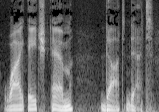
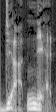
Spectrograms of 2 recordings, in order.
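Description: First: Radio voice. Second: Said in the usual way. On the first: Acted. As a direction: drop into a radio announcer voice. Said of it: "got all radio, radio voice on you". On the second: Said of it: "I don't know why I just got all radio".

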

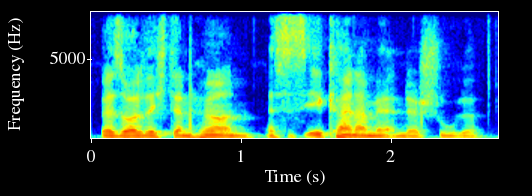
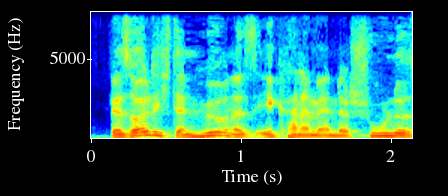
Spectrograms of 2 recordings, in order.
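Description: First: Said in the usual way. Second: Higher, louder, fast sneering taunt; mocking laugh voice. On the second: A narrator's reading. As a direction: jeer at her, rushing the words. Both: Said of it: "sagte er lachend".

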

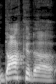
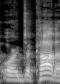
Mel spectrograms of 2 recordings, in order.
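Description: First: "Dakota" as TAH-kuh-duh, weight on the opening syllable; Dakota, stress first syllable. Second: "Dakota" as tuh-KAH-tuh, weight on the middle syllable; Dakota, stress middle syllable. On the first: Podcast host trying out a team name for listeners, first-syllable stress. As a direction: lean on the front of "Dakota", let the rest fall away. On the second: Podcast host correcting his own team-name reading, middle-syllable stress. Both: Shown as a demonstration. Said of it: "getting my emphasis on the right syllable".

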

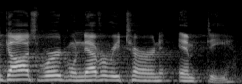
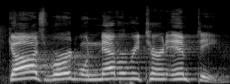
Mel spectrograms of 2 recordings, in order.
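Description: First: Softer, settled repeat of the key line; quiet restatement. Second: Firm, ringing statement of the key line; emphatic declaration. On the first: Preacher to congregation, gently repeating the key verse. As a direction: let it land gently as a conclusion. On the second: Preacher to congregation, proclaiming the key verse. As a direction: proclaim it to the whole church. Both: Shown as a demonstration.

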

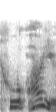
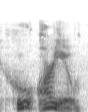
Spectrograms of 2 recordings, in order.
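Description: First: Much higher, disbelieving; high, incredulous question. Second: Slow, searching question; slow, puzzled question. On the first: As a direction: pitch it up in disbelief. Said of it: "And they're like". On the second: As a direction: ask it slowly, as if puzzled. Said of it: "they're like". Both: Retold or imitated.

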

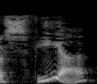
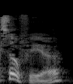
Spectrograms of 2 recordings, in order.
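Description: First: "Sofia" squeezed to "Sfia", first vowel dropped; clipped name Sfia. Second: "Sophia" with the first vowel sounded, "so-FEE-a"; full name Sophia. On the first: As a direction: say "Sofia" as two syllables, "SFEE-a". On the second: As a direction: say all three syllables of "Sophia". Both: Shown as a demonstration. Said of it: "It's like Sophia".

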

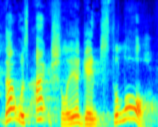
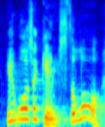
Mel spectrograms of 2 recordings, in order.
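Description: First: Said in the usual way. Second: WAS lifted high and hit hard; stress on WAS. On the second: Shown as a demonstration. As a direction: lean on the word was.

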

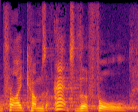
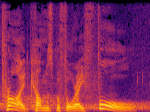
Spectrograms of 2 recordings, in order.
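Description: First: "at" picked out with emphasis; stress on at. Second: Said in the usual way. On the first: Shown as a demonstration. Preacher correcting the old saying, stress on "at". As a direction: lean on "at" as the corrected word.

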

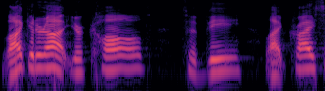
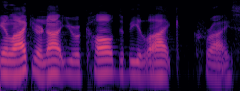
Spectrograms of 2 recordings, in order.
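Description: First: Repeated louder and higher, the last words slowed; emphatic preacher's repeat; preaching louder. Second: Said in the usual way. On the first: Real, not acted. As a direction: drive the line home from the pulpit. Preacher repeats the line with force.

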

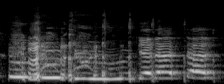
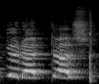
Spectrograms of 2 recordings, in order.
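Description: First: Very slow, drawn-out high laughing taunt; mock taunt. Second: High, laughing mock taunt. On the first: Repeating the taunt, dragged out slow through laughter. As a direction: stretch every word out mockingly. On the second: Mocking the Dubai fighter in a high laughing voice. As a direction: squeal it out through laughter.

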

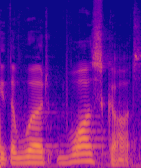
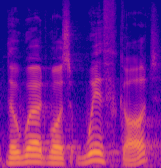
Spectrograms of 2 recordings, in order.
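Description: First: "was" picked out firmly before "God"; stress on WAS. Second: "with" picked out firmly in "was with God"; stress on WITH. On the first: Preacher making the second point to listeners, stress on "was". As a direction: lean on "was" to assert identity. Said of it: "but also, secondly". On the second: Preacher pointing out a distinction to listeners, stress on "with". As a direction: lean on "with" to set it apart. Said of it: "did you catch that?". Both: Shown as a demonstration.

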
